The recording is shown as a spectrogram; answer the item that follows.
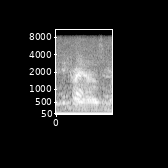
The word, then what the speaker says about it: chiasma: But where they cross is called the optic chiasma. Now it sounds like CH, but it's pronounced with a K.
